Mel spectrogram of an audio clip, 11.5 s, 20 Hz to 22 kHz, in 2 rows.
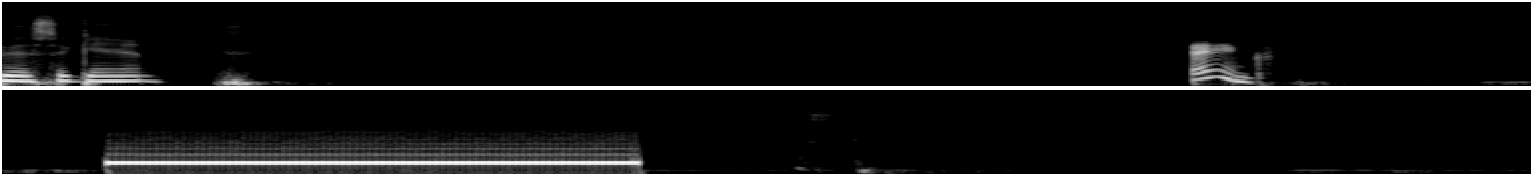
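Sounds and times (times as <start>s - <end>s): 
speech: 0.0s - 1.0s, 4.5s - 4.8s
call-screening service electronic tone on a phone line: 6.1s - 8.2s.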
